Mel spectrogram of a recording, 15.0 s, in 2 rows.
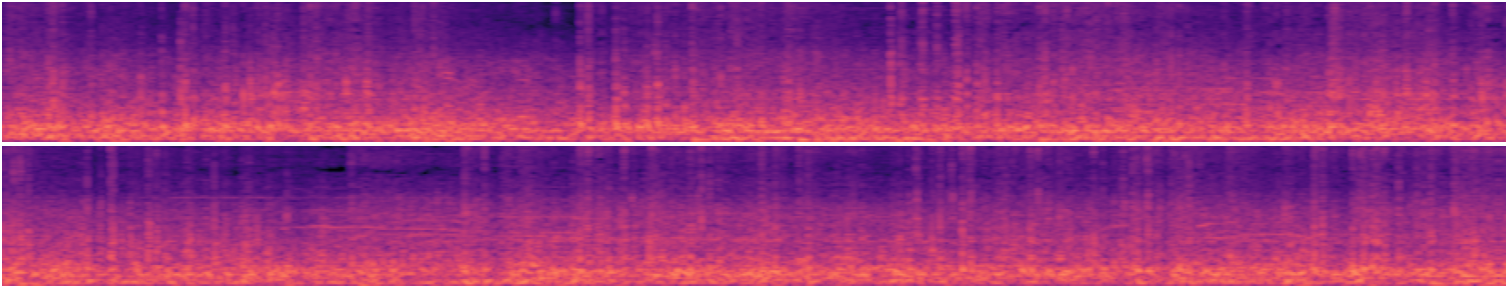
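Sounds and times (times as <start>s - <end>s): fireworks rumbling and crackling: 0.0s - 15.0s.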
